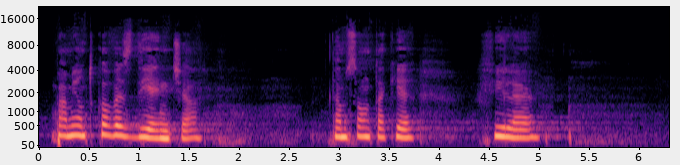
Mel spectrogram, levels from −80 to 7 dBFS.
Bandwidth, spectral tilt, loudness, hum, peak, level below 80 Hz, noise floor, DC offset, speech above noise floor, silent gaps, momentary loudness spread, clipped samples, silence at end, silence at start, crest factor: 12.5 kHz; -7.5 dB/octave; -19 LUFS; none; -4 dBFS; -52 dBFS; -51 dBFS; under 0.1%; 34 dB; none; 23 LU; under 0.1%; 1 s; 0.15 s; 16 dB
